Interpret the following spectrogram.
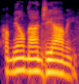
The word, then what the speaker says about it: Kumail Nanjiani: Kumail Nanjiani.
